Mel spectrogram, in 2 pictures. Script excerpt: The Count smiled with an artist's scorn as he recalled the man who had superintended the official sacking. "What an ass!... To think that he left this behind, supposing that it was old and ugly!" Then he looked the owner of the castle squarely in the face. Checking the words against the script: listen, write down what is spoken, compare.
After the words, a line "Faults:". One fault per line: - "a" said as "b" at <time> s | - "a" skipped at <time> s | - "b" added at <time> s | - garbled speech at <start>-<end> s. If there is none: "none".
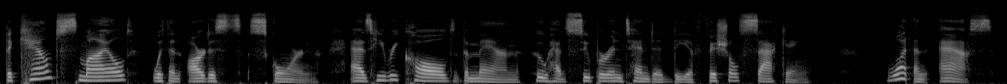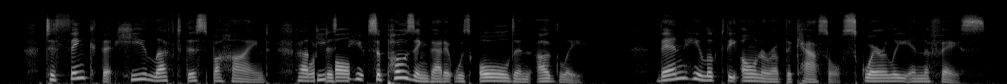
The Count smiled with an artist's scorn as he recalled the man who had superintended the official sacking. "What an ass!... To think that he left this behind, [garbled] supposing that it was old and ugly!" Then he looked the owner of the castle squarely in the face.
Faults:
- garbled speech at 13.0-13.7 s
